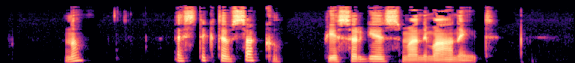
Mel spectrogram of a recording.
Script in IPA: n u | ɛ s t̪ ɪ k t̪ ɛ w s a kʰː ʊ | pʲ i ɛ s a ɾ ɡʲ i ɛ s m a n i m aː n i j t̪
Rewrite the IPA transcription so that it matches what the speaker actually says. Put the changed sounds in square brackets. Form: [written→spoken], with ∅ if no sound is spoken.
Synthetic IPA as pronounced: n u | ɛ s t̪ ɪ k t̪ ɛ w s a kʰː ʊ | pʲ i ɛ s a ɾ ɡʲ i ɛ s m a n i m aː n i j t̪

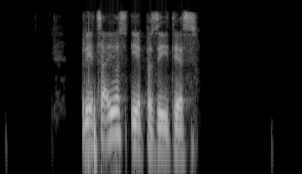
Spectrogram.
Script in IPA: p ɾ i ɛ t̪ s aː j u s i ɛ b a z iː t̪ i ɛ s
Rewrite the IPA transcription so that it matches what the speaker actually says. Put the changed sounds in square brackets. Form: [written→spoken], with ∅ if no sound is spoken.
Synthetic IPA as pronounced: p ɾ i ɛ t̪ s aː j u s i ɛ [b→p] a z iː t̪ i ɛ s

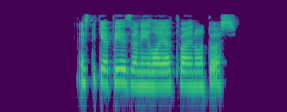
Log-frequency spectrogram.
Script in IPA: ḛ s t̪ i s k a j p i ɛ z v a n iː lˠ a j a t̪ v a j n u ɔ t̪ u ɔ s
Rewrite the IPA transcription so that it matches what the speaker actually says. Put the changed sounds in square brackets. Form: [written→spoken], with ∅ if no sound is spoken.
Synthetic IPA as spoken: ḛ s t̪ i [s→∅] k a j p i ɛ z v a n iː lˠ a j a t̪ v a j n u ɔ t̪ u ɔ s

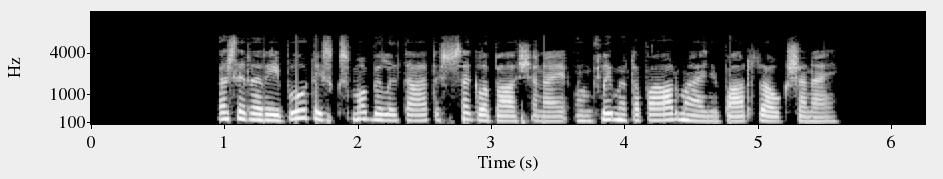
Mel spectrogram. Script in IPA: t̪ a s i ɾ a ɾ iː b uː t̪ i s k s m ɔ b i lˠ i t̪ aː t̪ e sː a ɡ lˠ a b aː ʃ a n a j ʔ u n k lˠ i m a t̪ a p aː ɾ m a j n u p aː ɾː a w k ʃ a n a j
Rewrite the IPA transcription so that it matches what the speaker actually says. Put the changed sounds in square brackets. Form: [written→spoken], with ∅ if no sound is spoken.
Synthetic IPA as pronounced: t̪ a s i ɾ a ɾ iː b uː t̪ i s k s m ɔ b i lˠ i t̪ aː t̪ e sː a ɡ lˠ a b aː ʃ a n a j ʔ u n k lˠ i m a t̪ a p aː ɾ m a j [n→ɲ] u p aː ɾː a w k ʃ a n a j

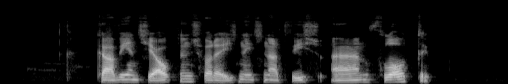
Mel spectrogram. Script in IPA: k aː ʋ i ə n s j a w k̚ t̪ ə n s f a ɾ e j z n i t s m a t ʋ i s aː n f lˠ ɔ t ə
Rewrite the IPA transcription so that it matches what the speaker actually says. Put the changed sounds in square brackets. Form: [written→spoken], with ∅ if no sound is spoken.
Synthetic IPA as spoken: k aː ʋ i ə n s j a w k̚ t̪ ə n s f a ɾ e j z n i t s [m→n] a t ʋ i s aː n f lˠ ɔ t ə

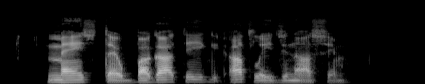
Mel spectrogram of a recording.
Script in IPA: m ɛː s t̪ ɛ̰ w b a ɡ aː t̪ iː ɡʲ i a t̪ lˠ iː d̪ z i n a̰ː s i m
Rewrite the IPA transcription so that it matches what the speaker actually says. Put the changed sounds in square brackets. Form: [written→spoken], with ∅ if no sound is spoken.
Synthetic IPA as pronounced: m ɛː s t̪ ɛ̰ w b a ɡ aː t̪ iː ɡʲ i a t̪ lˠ iː d̪ z i n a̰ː s i m

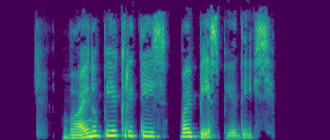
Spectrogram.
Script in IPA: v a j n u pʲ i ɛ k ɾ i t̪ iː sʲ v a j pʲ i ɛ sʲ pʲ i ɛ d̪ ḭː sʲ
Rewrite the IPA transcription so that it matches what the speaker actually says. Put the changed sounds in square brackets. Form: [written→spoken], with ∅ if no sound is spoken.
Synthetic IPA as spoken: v a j n u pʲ i ɛ k ɾ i t̪ iː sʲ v a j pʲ i ɛ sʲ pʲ i ɛ d̪ ḭː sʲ

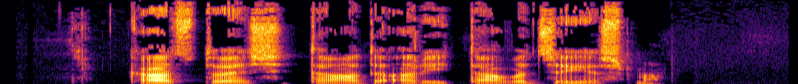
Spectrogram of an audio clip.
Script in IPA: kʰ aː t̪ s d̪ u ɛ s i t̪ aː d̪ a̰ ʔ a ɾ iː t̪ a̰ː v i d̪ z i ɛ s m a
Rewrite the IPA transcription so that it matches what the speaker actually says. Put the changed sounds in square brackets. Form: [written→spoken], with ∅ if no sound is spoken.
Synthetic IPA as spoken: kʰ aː t̪ s [d̪→t̪] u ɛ s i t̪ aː d̪ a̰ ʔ a ɾ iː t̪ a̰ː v [i→a] d̪ z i ɛ s m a

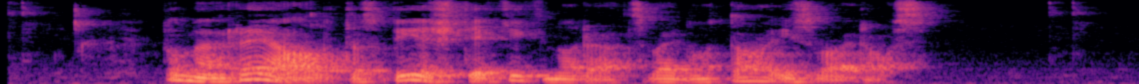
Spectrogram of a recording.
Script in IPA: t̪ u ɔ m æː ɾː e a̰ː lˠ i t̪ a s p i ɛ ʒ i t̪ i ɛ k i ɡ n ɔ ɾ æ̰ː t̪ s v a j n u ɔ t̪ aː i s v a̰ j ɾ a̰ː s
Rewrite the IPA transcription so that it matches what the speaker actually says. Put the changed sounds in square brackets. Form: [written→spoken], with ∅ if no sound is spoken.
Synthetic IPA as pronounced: t̪ u ɔ m æː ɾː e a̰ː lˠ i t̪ a s [p→b] i ɛ ʒ i t̪ i ɛ k i ɡ n ɔ ɾ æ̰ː t̪ s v a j n u ɔ t̪ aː i [s→z] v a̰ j ɾ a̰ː s

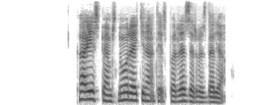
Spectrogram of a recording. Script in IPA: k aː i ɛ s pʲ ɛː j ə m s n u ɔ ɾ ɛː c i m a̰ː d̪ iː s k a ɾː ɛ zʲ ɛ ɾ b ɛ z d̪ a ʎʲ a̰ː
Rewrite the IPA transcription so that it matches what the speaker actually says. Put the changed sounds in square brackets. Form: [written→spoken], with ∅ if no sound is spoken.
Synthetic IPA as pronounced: k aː i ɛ s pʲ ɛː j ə m s n u ɔ ɾ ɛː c i [m→n] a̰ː [d̪→t̪] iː s [k→p] a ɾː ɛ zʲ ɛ ɾ [b→v] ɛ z d̪ a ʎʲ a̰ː

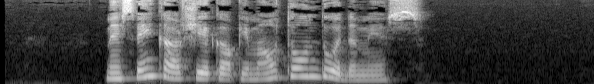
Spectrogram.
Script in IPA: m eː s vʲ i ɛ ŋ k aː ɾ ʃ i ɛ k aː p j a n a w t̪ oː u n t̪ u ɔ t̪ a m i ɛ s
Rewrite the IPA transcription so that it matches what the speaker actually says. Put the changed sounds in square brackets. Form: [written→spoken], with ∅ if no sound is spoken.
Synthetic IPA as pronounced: m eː s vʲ i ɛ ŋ k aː ɾ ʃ i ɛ k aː p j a [n→m] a w t̪ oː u n [t̪→d̪] u ɔ [t̪→d̪] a m i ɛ s

